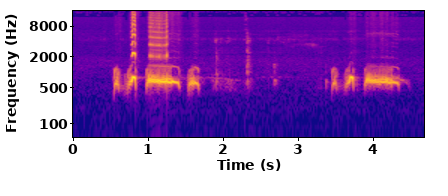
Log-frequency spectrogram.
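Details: Decoy spotted dove cooing to lure wild doves, delivering two low, hoarse phrases of short clipped notes and a longer rolling purr, with faint ticking sounds in the gap.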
